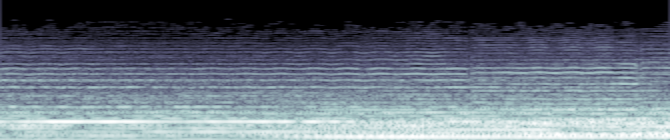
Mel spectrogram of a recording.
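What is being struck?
Nothing is struck.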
